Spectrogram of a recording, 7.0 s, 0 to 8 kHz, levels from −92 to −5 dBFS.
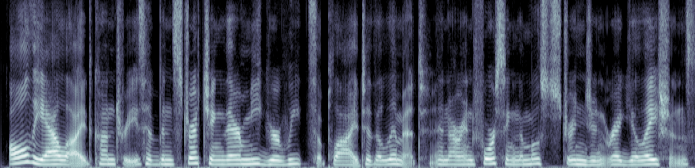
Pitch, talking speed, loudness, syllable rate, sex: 210 Hz, 180 wpm, -17 LUFS, 5.1 syllables/s, female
